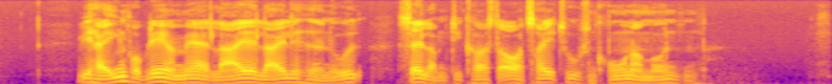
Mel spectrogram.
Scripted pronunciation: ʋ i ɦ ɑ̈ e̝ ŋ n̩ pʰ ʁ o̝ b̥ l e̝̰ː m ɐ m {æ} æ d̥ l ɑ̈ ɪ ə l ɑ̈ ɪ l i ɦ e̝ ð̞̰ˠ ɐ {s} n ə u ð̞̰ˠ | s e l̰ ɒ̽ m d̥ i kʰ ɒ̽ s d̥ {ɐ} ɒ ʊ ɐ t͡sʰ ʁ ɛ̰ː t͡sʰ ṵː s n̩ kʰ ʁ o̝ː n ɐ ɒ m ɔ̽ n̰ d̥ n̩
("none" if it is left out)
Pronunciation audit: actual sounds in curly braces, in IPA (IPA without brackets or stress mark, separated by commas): e, none, ɐ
